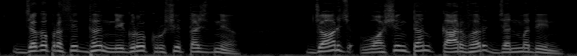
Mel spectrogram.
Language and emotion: Marathi, neutral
